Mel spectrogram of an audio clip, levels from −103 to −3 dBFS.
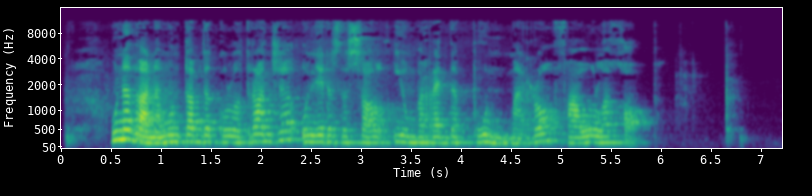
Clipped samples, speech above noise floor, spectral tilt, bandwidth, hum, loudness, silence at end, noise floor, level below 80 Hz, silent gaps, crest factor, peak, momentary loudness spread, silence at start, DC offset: under 0.1%; 44 dB; -6 dB/octave; 11.5 kHz; none; -25 LUFS; 0.55 s; -68 dBFS; -66 dBFS; none; 22 dB; -4 dBFS; 10 LU; 0.05 s; under 0.1%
